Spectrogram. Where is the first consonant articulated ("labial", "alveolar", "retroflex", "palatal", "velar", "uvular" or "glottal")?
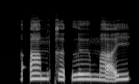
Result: glottal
